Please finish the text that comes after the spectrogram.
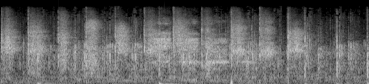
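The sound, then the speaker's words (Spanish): A group claps together, a dense, steady patter of many overlapping hand claps running continuously and fairly loud throughout, with no voices. “Y cuando hubo terminado este breve discurso, todos aplaudieron.”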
